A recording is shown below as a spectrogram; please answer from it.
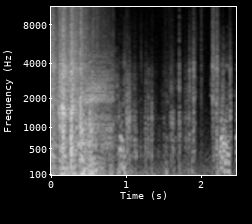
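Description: Work on a stubborn kitchen cabinet handle: a second or so of close rustling and scraping noise that stops abruptly, then a few scattered light clicks and taps of the hardware.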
